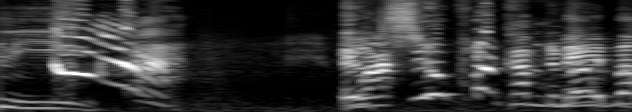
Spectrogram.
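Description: Heated talk between people, with a shrill, falling exclamatory cry just after the start. A short pause follows, then talking resumes.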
